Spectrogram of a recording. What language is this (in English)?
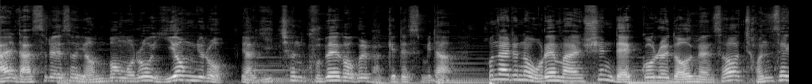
Korean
